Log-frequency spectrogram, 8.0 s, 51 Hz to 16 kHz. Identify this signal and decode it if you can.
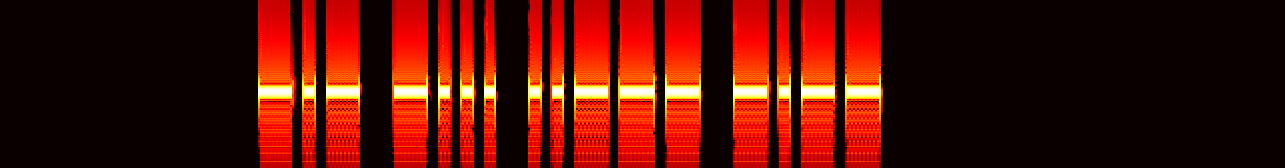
Morse code, heard as a keyed tone, about 17 wpm, 700 Hz. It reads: KB2Y
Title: USA Call Signs - 4 Characters - Repeated 3x - 17wpm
